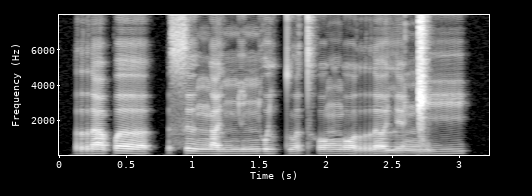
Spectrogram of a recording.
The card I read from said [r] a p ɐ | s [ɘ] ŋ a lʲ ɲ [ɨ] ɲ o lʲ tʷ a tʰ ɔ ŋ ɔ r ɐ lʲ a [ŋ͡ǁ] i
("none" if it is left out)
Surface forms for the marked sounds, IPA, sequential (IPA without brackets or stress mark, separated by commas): r, ɘ, ɨ, ŋ͡ǁ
